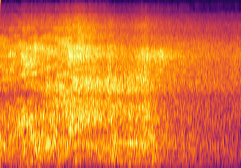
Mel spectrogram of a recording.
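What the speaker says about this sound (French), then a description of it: "Il y a quand même des belles vagues, hein." Waves break at a surf spot as a steady, broad wash of surf rolls on for a couple of seconds, fairly loud and without pauses.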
